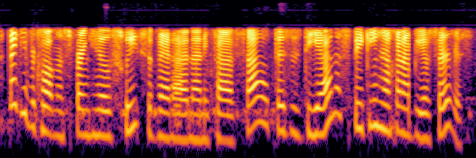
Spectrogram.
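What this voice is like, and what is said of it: Strong customer-service phone voice. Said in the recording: “You sound like you're doing your phone voice is really, really strong.”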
